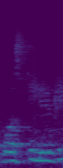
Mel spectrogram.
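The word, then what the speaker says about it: oscillatory: ऑसिलेटरी भी लोग पढ़ते थे बट सी साइलेंट है, ऑसिलेटरी मोशन होता है।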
